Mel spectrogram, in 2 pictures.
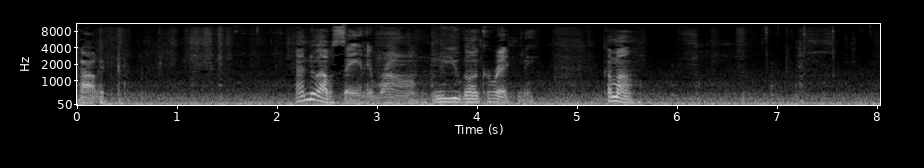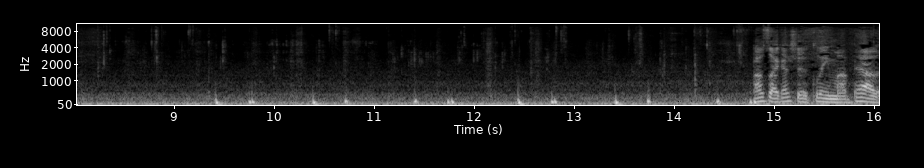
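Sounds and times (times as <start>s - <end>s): steady low hum: 0.0s - 16.0s
person chewing food: 6.2s - 14.8s.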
